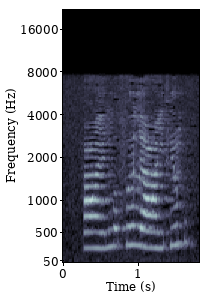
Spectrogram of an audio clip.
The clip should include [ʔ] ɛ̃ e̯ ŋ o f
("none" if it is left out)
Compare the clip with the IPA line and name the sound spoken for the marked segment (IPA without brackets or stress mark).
ʕ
